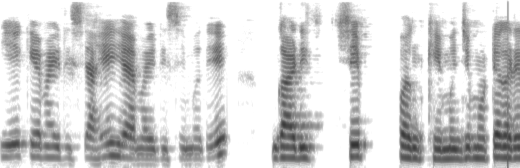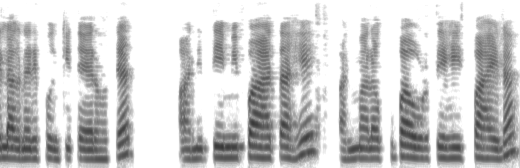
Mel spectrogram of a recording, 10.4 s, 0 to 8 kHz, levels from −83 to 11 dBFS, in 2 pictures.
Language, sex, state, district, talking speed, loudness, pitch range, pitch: Marathi, female, Maharashtra, Pune, 155 wpm, -19 LUFS, 180-210 Hz, 190 Hz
